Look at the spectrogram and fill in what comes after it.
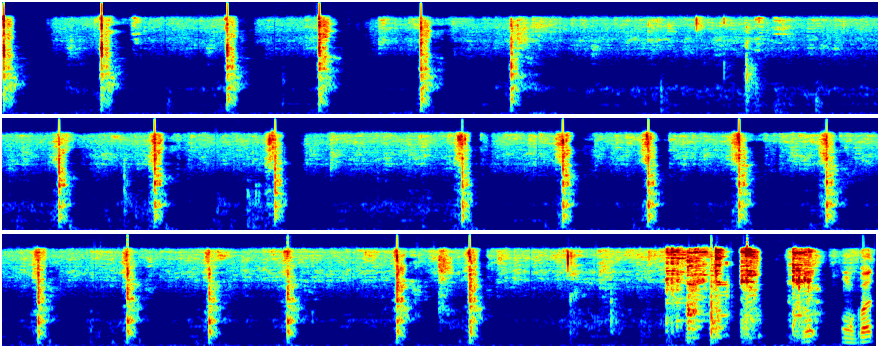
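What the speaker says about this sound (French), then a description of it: "Carottes que je vais juste couper en rondelles." A knife cuts carrots into rounds on a board, sharp evenly spaced chops about one per second, close and crisp, speeding up into a quick flurry at the end.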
